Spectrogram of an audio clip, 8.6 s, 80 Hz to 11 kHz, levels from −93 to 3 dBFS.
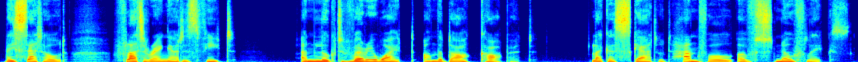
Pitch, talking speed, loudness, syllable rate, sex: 205 Hz, 145 wpm, -21 LUFS, 4.8 syllables/s, female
